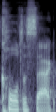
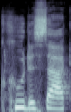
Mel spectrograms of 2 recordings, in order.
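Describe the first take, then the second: First: It is said with an ordinary English pronunciation. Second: It is said with a French-style pronunciation.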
